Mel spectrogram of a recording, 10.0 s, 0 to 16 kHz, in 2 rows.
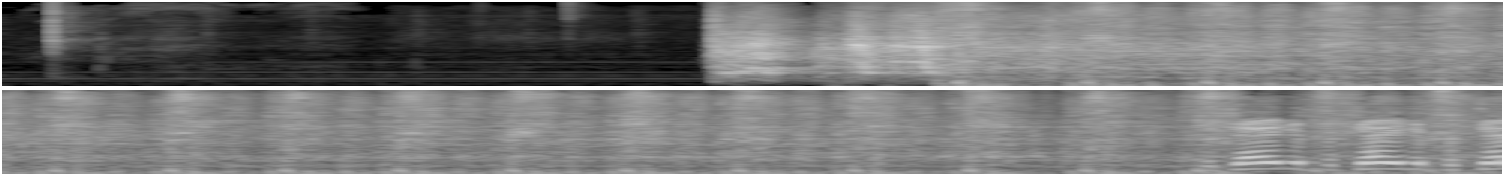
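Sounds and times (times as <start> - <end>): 
motorcycle engine cranking, starting and idling to warm up: 2.4 - 9.9
speech: 9.1 - 9.9.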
